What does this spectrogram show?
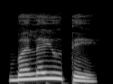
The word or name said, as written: ಬಿಲ್ಲಾಯ್ತ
